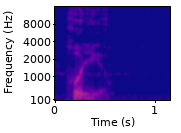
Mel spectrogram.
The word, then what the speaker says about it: julio: it now we have the letter j which in spanish is pronounced like ha hota and yeah in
